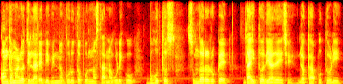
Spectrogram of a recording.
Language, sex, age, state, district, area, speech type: Odia, male, 30-45, Odisha, Kandhamal, rural, spontaneous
